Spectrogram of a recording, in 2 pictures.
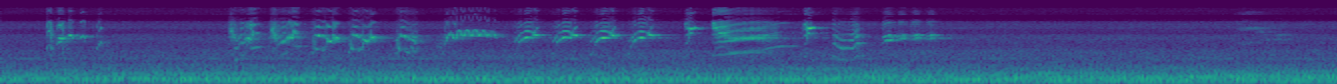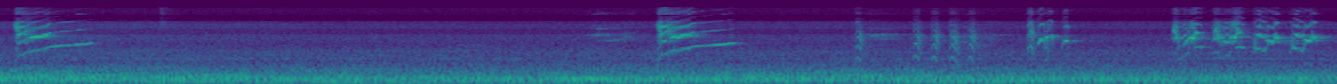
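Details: Red siskin classic song used to train other songbirds: scattered high chirps and twitters with several quick upward-sweeping whistles spaced a few seconds apart, gaps of quiet between, steady low hum behind.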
